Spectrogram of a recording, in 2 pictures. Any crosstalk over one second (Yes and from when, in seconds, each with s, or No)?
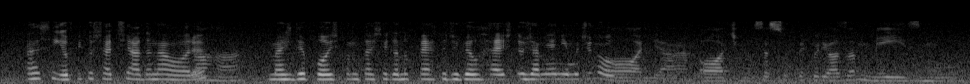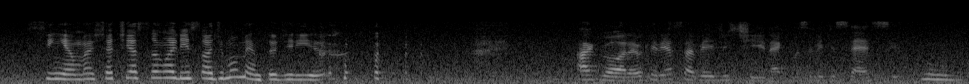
No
